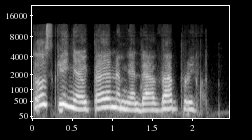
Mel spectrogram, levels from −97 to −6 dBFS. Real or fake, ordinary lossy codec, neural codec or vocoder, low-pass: fake; Opus, 16 kbps; codec, 24 kHz, 1.5 kbps, HILCodec; 10.8 kHz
